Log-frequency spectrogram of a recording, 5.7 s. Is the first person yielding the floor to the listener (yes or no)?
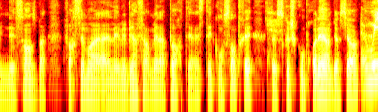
yes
